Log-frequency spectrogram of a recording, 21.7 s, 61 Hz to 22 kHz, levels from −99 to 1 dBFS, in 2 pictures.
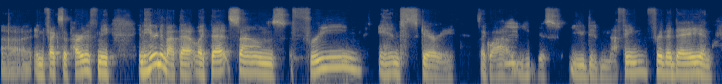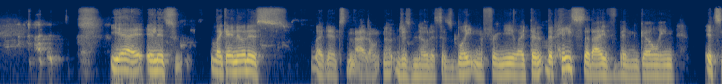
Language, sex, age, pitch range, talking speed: English, male, 30-49, 125-150 Hz, 150 wpm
